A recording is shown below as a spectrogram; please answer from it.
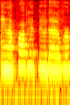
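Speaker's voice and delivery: talking very fast, rattled off.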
